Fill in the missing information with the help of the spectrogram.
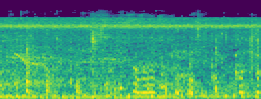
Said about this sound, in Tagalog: Mga manok.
